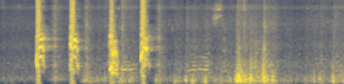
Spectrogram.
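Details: An English Springer Spaniel puppy gives four sharp, high barks about half a second apart while playing.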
